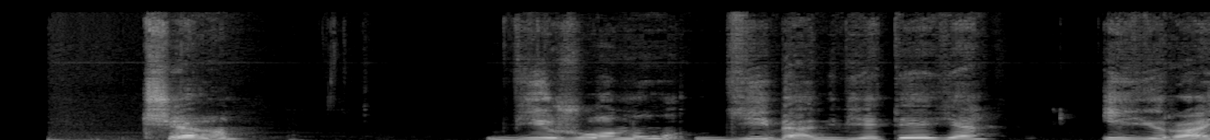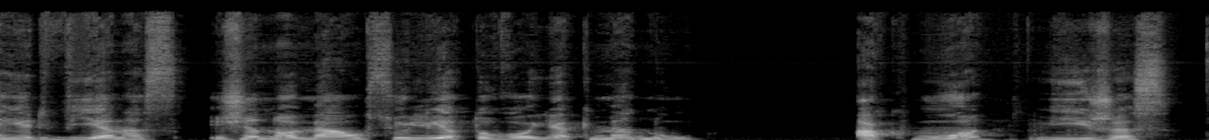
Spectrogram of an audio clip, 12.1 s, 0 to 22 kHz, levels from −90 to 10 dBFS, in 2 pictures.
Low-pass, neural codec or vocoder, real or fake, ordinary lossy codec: 19.8 kHz; none; real; Opus, 64 kbps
